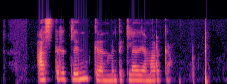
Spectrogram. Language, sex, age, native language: Icelandic, female, 18-19, Icelandic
